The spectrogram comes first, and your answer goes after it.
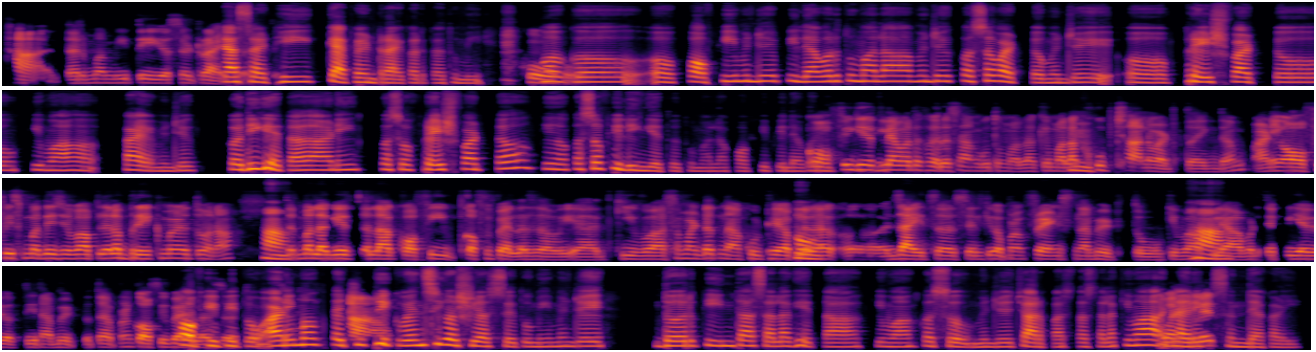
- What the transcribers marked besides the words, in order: in English: "फ्रेश"; tapping; unintelligible speech; other background noise
- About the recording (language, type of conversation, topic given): Marathi, podcast, तुम्ही कॅफेन कधी आणि किती प्रमाणात घेता?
